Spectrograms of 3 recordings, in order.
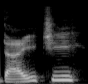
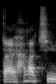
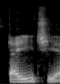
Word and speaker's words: Daiichi: Is it Daiichi? I called it Daihachi the other day, but it's Daiichi, I think. It's Japanese. These hooks are pretty good.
